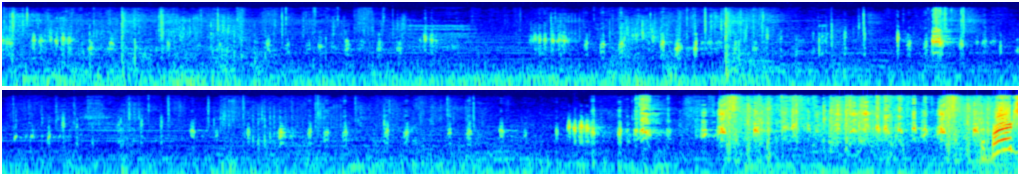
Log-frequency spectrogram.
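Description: A bird clucks in the Texas Chainsaw Massacre video game, with repeated fowl-like clucks growing louder and busier toward the end over quiet game ambience, and someone talking intermittently.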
